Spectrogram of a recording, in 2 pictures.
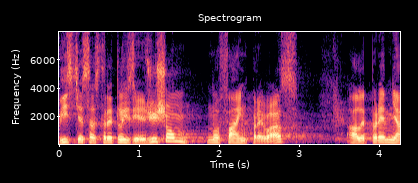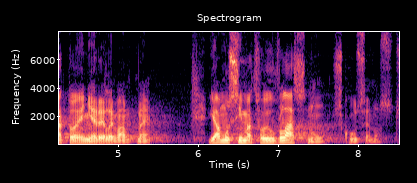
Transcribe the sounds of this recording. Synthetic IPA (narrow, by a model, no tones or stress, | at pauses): ʋiscɛsast̪ɾɛt̪lizjɛʒiʃɔmnɔfajnpɾɛʋaːs | ʔalɛpɾɛmɲat̪ɔjɛɲɛɾɛlɛʋa̰nt̪nɛ̰ː | jamusiːmːacsʋɔjuʋlast̪nṵːskuːsɛnɔsc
